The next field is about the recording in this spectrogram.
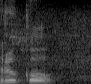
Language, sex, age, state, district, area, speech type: Urdu, male, 60+, Maharashtra, Nashik, urban, read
